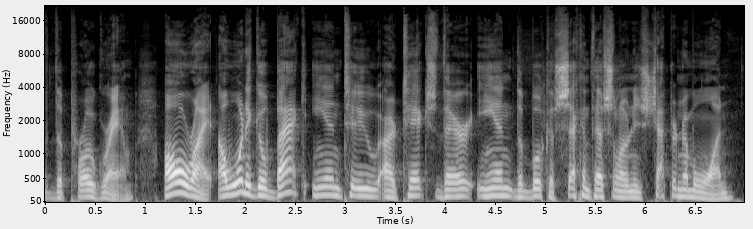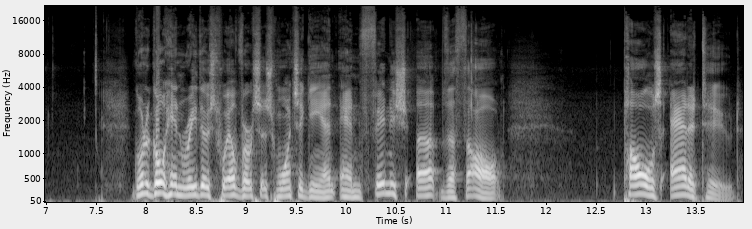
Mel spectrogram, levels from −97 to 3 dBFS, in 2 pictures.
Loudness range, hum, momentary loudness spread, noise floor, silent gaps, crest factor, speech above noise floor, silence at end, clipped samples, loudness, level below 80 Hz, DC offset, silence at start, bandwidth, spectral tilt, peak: 5 LU; none; 10 LU; -53 dBFS; none; 16 dB; 37 dB; 0.1 s; under 0.1%; -16 LUFS; -36 dBFS; under 0.1%; 0 s; 18.5 kHz; -6 dB/octave; 0 dBFS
